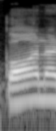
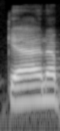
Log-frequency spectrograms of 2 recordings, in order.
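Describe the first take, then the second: First: The long a sound is full and heavy. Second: The long a sound is thin and light. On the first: The speaker calls it wrong. "इसको कौना नहीं पढ़ेंगे" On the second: The speaker calls it right. "बल्कि कैना पढ़ेंगे"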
